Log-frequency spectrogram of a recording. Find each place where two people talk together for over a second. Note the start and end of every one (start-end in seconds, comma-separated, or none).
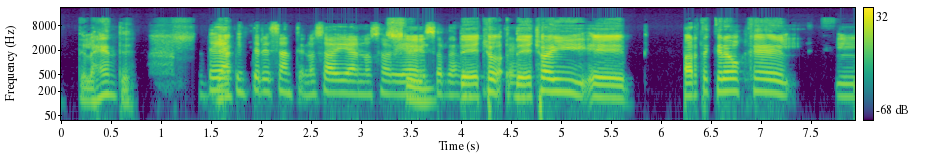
3.2-4.7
